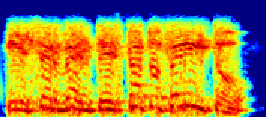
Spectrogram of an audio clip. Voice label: voice message charger wounded, crew tanks italian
